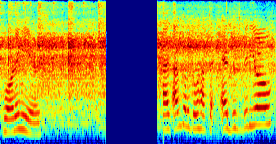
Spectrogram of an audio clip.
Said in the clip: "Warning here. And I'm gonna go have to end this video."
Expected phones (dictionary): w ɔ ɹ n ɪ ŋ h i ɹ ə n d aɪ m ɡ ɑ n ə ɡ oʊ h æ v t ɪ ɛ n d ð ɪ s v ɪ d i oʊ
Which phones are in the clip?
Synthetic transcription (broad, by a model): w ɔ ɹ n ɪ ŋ h i ɹ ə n aɪ m ɡ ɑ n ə ɡ oʊ h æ f t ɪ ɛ d ð ɪ s v ɪ d i oʊ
